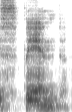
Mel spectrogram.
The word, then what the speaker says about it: spend: 它念 spend。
